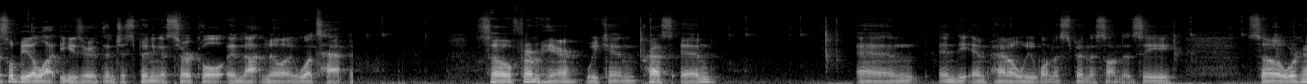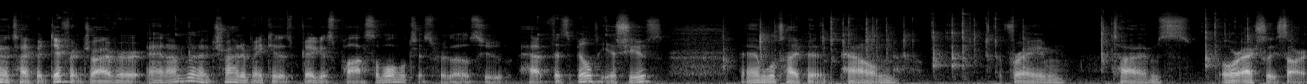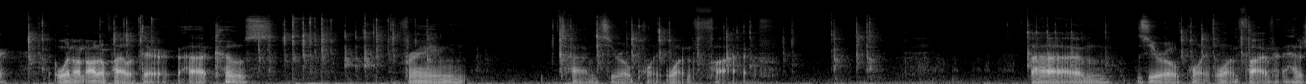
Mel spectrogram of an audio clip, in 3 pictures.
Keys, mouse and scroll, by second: 8.1 click, 8.2 n, 10.0 click, 12.3 click, 13.7 click, 15.3 ctrl+middle click, 17.8 click, 19.1 click, 20.7-22.9 typing, 24.2-27.5 typing, 28.7-30.2 typing, 31.5-35.2 typing, 36.4-38.6 typing.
